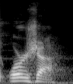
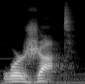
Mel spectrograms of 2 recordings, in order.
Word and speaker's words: orgeat: on top of me the pronunciation in French is Ora that's how it's pronounced the t is silent in the US you would I guess pronounce orat with the T so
